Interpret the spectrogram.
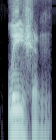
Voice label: "lesion", American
